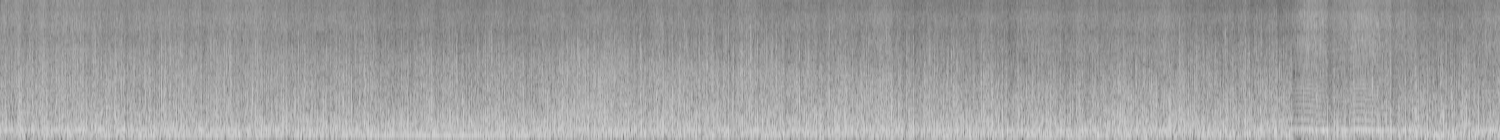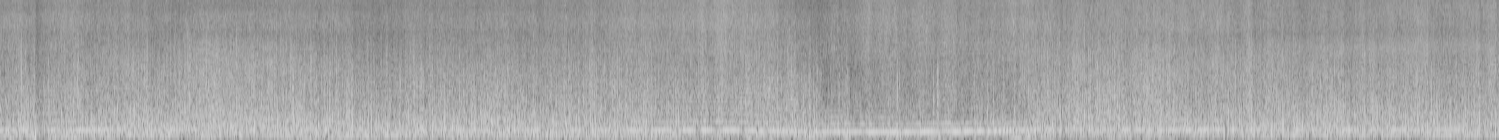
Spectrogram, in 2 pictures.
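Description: Tarot multicopter drone's electric motors and propellers running in flight, heard from the onboard camera as a steady hum with wind noise on the microphone. Past the middle the hum drops in pitch for a couple of seconds, then climbs back.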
